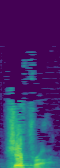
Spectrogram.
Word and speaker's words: Shiphrah: I didn't say that right. Help me, please. Chapter 1, verse 15. Well, turn over there. Exodus 1, verse 15. Shiphrah. All right, I got one too many syllables in it.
